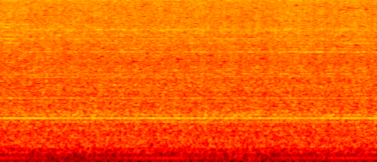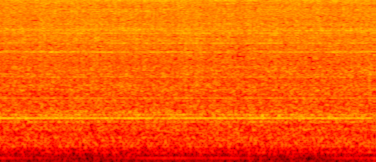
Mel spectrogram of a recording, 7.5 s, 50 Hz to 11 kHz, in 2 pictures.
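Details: Replacement two-speed (2/4 pole) Bristol compressor on a condensing unit, first start after condenser leak repair, new suction line and blocked drier: steady hum, high tone and fan rush with no knocking; runs normally.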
